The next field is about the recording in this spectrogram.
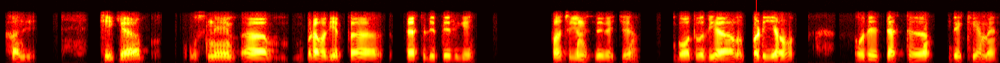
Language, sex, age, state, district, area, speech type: Punjabi, male, 45-60, Punjab, Tarn Taran, urban, conversation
